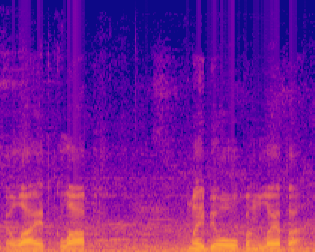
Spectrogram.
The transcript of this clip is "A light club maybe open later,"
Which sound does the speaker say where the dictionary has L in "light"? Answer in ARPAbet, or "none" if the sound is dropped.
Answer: L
